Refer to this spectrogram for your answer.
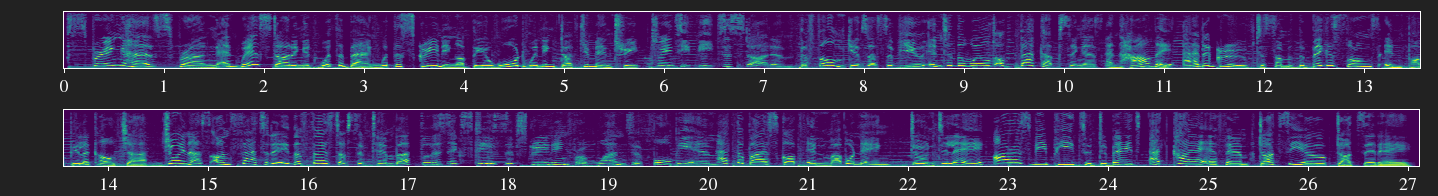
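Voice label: South African English Commercial; GoLocalise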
